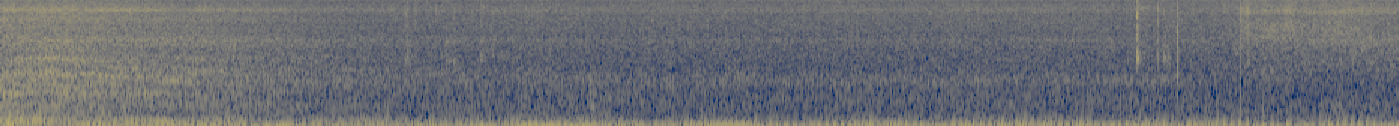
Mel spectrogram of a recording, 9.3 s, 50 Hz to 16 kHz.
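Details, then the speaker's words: GM 3.6 replacement engine on cold start after crank/no-start trouble, burning off oil: engine racing high, revs hanging and slowly trying to level out, lights dimming slightly; idle far too fast, cause not confirmed. "there it goes with the little revs. That RPM is trying to level out."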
